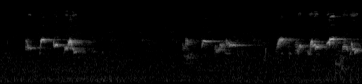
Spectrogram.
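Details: Red-whiskered bulbul at a trapping session, 13 March 2017, giving three clear, lilting phrases of short slurred whistles, each lasting about half a second and separated by brief silences, over a quiet background.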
